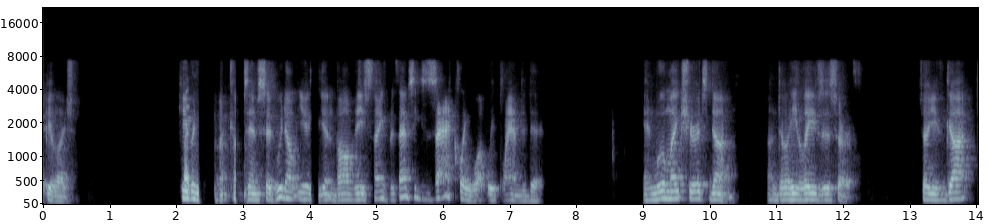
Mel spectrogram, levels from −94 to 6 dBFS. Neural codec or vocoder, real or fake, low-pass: none; real; 7.2 kHz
